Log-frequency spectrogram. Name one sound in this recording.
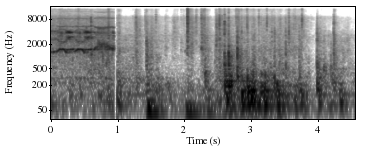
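A dog climbs stairs with soft, quick thumps.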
